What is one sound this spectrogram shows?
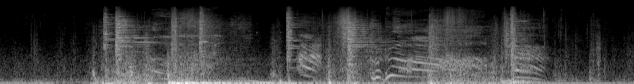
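A sword strikes heavily in a fight.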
